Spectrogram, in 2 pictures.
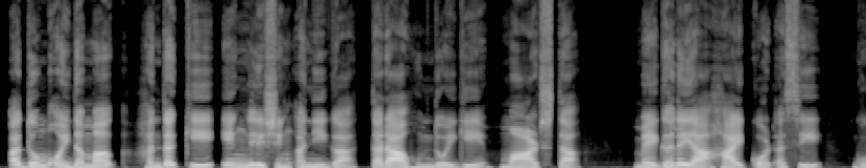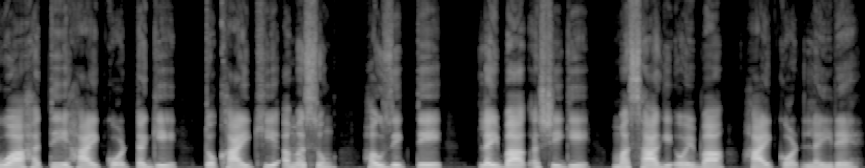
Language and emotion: Manipuri, neutral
